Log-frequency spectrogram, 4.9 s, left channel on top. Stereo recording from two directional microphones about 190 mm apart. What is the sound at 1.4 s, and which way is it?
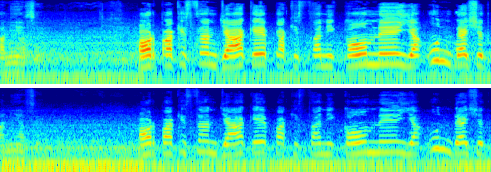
Speech, 20° left (ahead or behind).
